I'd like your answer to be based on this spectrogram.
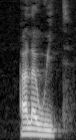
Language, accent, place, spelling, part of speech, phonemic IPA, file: French, France, Lyon, alaouite, noun / adjective, /a.la.wit/, LL-Q150 (fra)-alaouite.wav
- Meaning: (noun) Alawite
